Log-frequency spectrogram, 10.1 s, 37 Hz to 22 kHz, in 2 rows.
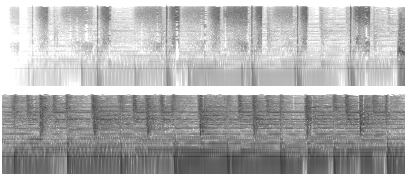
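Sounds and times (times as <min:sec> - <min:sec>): rubbing hissing glue strokes: 0:00.1 - 0:04.6.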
